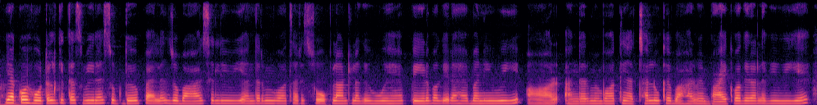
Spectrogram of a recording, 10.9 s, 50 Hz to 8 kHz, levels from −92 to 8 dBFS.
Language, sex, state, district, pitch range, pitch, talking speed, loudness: Hindi, female, Bihar, Gaya, 190-205 Hz, 200 Hz, 235 wpm, -22 LUFS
